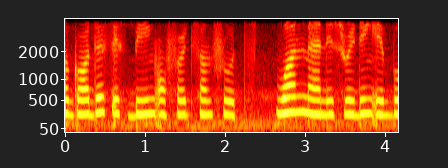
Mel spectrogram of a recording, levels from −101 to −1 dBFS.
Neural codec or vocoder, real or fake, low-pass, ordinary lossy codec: codec, 16 kHz in and 24 kHz out, 1 kbps, XY-Tokenizer; fake; 3.6 kHz; none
